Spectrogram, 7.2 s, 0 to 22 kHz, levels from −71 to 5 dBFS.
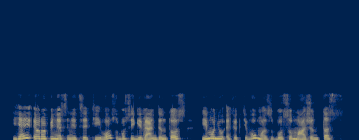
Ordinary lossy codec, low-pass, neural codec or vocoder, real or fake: AAC, 32 kbps; 7.2 kHz; none; real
